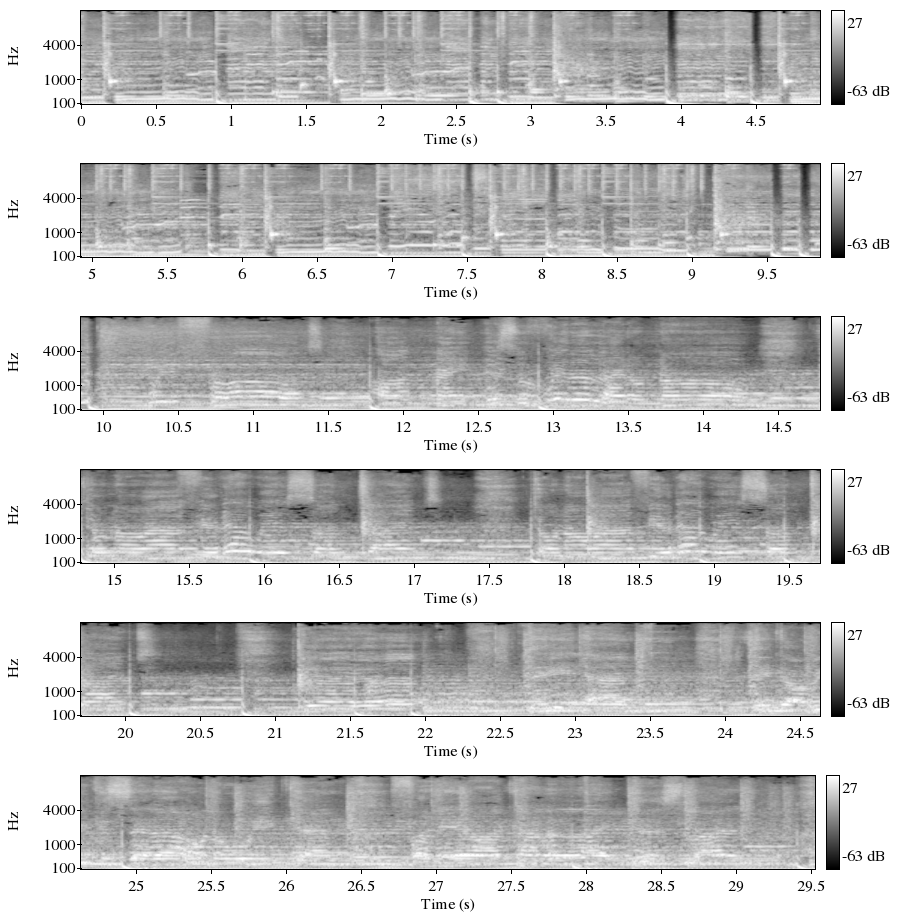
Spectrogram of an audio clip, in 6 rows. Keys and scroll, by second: 20.1 Down, 20.9 Right.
